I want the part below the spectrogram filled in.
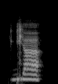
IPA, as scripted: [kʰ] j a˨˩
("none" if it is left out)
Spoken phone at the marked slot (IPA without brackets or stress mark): ɡ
